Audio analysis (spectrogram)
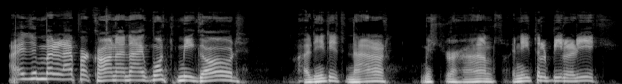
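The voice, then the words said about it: Leprechaun voice, Irish-like accent. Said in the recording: “give me a leprechaun voice ... like Apu and Irish Apu”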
